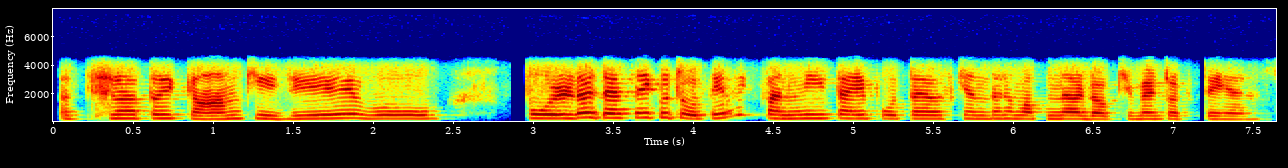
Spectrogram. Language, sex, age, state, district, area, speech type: Hindi, female, 18-30, Rajasthan, Jodhpur, urban, conversation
